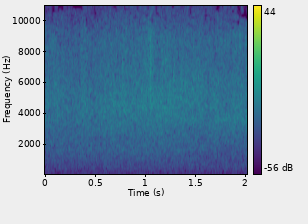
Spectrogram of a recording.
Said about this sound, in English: It's raining really hard. I hope you guys can hear me.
